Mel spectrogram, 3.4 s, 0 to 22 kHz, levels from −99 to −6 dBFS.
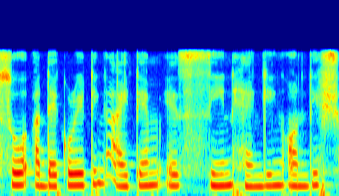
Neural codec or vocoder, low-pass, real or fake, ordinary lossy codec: none; 7.2 kHz; real; none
